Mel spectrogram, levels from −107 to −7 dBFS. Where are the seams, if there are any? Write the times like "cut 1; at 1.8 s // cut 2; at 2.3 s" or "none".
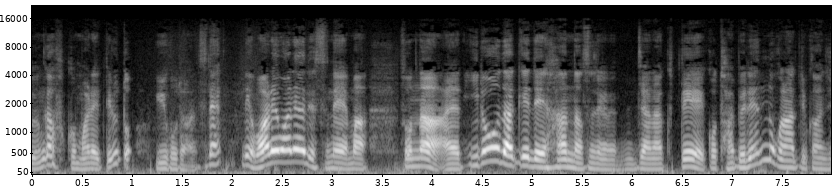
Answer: cut 1; at 4.3 s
